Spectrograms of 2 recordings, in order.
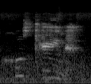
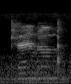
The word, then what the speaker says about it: Kanan: Hey Matt, who's Kanan? Kanan? Is that his name? Is that how you say it? Yeah, that's 50 Cent's character in Yeah, Kanan. Yeah. Power. Yeah, I know. But is that Kanan? Or is that Kanan?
